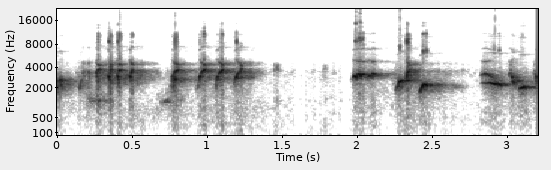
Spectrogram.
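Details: Green leafbird, known locally as cucak ijo, singing a master track for training birds: dense high chattering phrases with twittering notes, a silent gap, then sweeping whistles sliding downward.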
